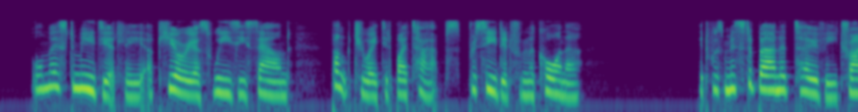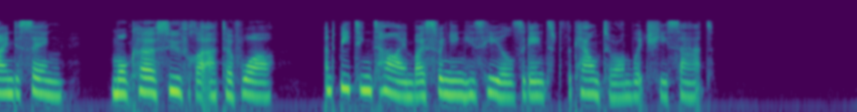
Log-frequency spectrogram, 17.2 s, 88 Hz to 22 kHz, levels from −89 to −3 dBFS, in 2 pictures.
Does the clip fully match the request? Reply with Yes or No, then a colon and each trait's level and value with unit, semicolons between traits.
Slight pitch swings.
No: average, 4.2 semitones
